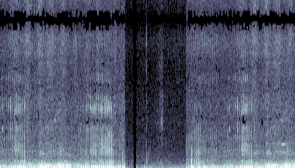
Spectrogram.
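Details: Sunbathing pet cat Mouse purrs in a deep pulsing rumble that cuts out for about a second midway, then resumes just as steadily.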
